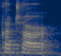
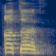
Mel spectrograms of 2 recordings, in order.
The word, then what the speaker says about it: Qatar: I found what is the right pronunciation of Qatar. How to pronounce it is more right, because The way His Highness pronounced it, and everyone in the right way, is Qatar. Qatar. Qa, qa, from the back.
